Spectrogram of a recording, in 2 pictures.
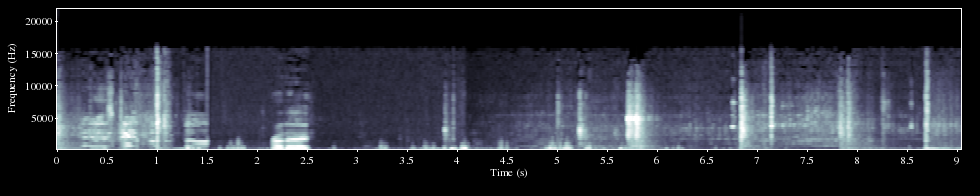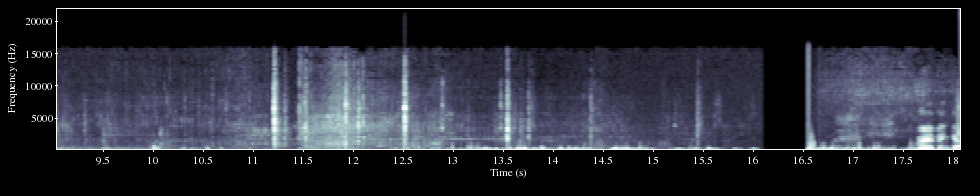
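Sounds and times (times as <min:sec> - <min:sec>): scooter wheels rolling on ramps: 0:00.0 - 0:01.5, 0:03.7 - 0:15.8.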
